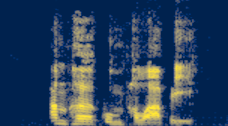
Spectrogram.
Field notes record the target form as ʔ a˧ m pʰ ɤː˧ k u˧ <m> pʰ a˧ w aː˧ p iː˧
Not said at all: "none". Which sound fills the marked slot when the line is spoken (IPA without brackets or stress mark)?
m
